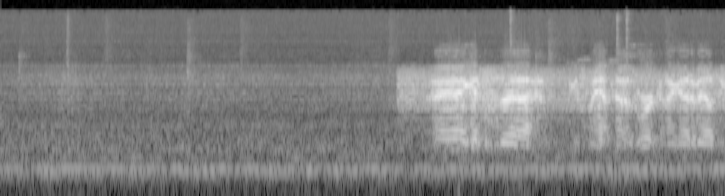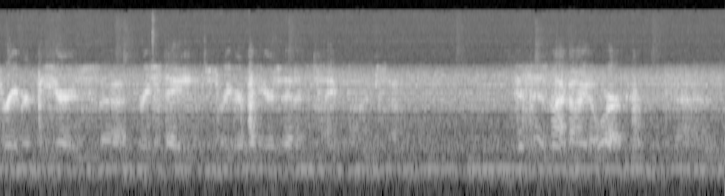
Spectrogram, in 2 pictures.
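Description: A two-way radio's speaker: a few seconds of faint open-channel hiss, then about four seconds in a received voice transmission comes through, thin and narrow-band like radio audio, talking with short pauses.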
